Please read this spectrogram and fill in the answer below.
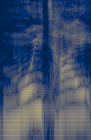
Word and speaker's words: Muay Thai: Muay Thai, did I pronounce it right?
